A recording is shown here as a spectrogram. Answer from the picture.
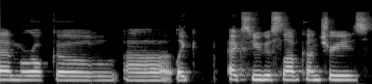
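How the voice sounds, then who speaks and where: The background is quiet. A woman speaks at medium pitch. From Canada, Ontario. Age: 20s. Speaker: outdoor adventurer. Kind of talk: podcast interview.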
